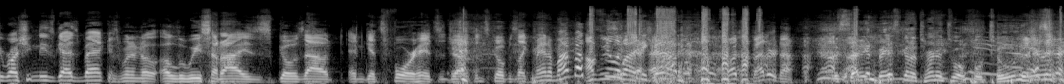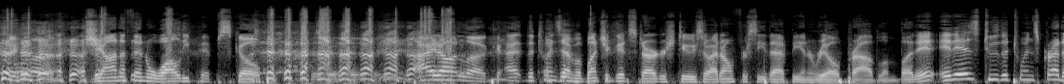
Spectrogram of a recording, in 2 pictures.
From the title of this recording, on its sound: The First-Place Twins Show LIVE from CHS Field in St. Paul!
